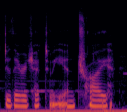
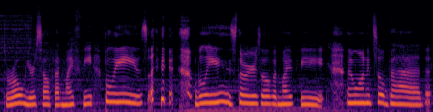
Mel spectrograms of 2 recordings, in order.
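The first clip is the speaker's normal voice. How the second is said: slow, drawn-out hammed-up plea; mock begging; 2 semitones higher, slower than usual. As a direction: beg desperately as a joke, dragging the words. Replays beast's line as mock begging.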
